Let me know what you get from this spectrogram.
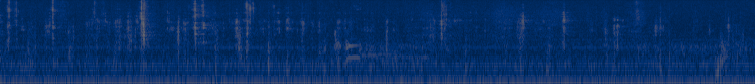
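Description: Close-miked chewing of Chinese beef and broccoli, with many small wet mouth clicks and occasional crunches.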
